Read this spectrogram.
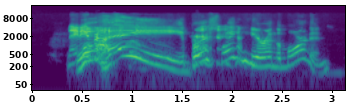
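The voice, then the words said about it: Cheesy radio-host voice. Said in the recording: “He has like a radio voice. ... radio personality.”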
